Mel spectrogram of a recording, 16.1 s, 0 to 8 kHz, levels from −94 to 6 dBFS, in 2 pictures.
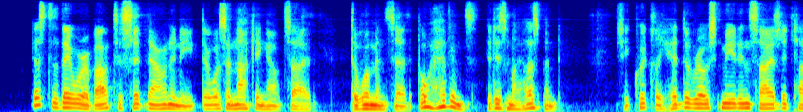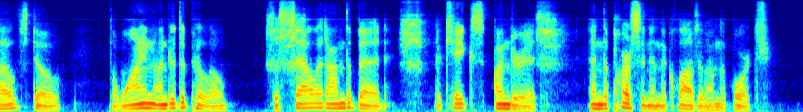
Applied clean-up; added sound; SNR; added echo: neural mask model DeepFilterNet 3.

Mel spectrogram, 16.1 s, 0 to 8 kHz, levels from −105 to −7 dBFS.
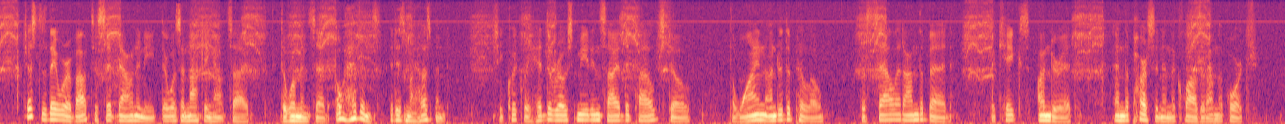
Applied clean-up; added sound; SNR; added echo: none; Camera; 15 dB; none.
